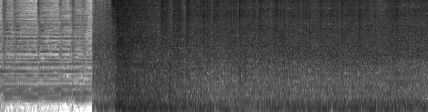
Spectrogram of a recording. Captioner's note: welding torch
